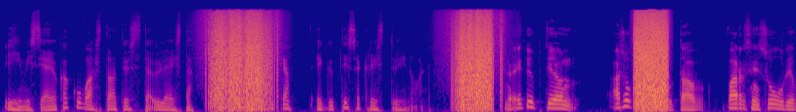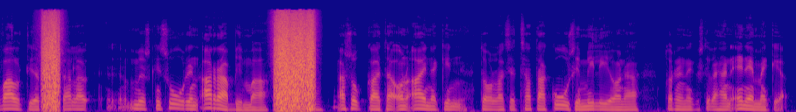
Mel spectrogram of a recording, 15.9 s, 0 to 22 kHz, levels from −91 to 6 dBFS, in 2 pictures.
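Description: Wireless microphone noise hits occur at 1.84–2.96, 4.23–5.27, 6.27–6.74, 8.27–8.66 and 10.60–11.20 s: the FM radio link fades under multipath cancellation, letting receiver noise surge into brief static swishes over the speech.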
